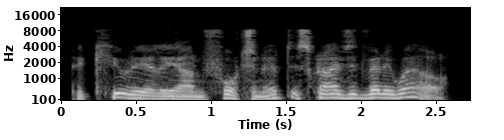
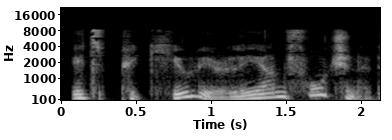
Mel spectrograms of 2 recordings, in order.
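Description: First: Sardonic echo, higher and a bit louder, weight on very; mock the phrase back with dry irony; dry ironic echo. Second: Butler fretting, earnest and uneasy; worried butler. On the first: Lombard wryly echoing the butler's phrase, sardonic. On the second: Butler Rogers fretting to the guests, earnestly uneasy. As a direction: say it as a genuine worry. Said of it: "Rogers murmured". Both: A narrator's reading.

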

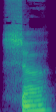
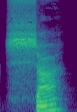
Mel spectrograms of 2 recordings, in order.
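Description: First: Shabbat with the T released at the end; teacher repeating the word, ending on T; final T sounded. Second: Shabbat with a crisp final T; Shabbat, sha-bat, ending on a clear T; teacher modelling the word; spelled-out word. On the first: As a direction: land firmly on the T of Shabbat. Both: Shown as a demonstration. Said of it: "with a T at the end".

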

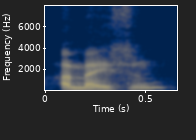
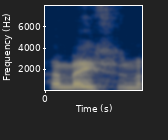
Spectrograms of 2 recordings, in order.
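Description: First: Rising disbelieving A Mason?; incredulous question. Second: "A Mason," said flatly with a falling close; calm assertion. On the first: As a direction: ask "A Mason?" with the tune climbing in doubt. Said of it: "You? Impossible. A Mason?". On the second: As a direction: state "A Mason," firmly, tune falling. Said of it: "I replied". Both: A narrator's reading.

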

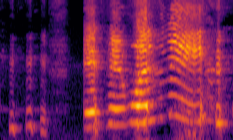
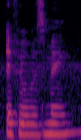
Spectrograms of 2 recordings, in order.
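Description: First: Loud, high and drawn out through laughter; laughing outburst. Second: Very soft, low and sighed; quiet aside. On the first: Imagining herself facing nosy coworkers, loud laughing outburst. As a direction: cry it out slowly while laughing. Laughing repeat of the same words. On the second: Imagining herself facing nosy coworkers, quiet aside. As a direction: murmur it low after a sigh. First take, before laughing repeat. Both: Real, not acted.

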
